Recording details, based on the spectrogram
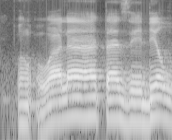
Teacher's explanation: dengan punggung ujung lidah dengan gigi seri atas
